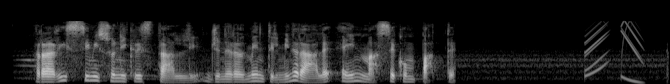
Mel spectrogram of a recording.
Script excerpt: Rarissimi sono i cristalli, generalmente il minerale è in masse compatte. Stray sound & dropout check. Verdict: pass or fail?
fail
